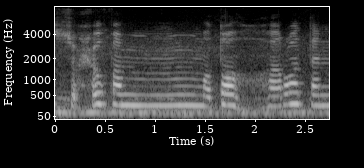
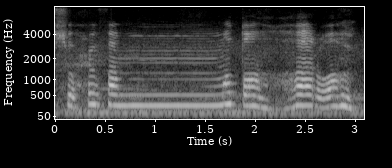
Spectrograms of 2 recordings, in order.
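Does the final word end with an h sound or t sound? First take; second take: t sound; h sound. First: The last word ends with a t and nasal sound. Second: The last word ends with a soft h sound. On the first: The reading continues without stopping. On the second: The reading stops at this word.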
